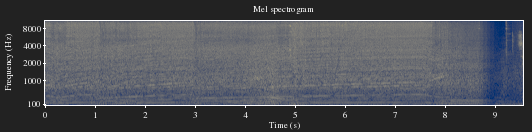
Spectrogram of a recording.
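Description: Car engine in Forza Horizon 5 holding a high, steady rev with droning harmonics, loud and close for most of the stretch before dropping off abruptly near the end; no talking.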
